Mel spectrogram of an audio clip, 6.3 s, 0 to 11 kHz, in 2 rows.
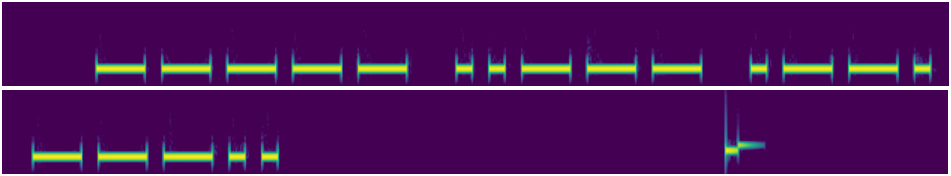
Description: Morse code, heard as a keyed tone, about 23 wpm, 700 Hz. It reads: 02P8
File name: practice / 22wpm / Four Letter-Number Combinations - 22wpm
